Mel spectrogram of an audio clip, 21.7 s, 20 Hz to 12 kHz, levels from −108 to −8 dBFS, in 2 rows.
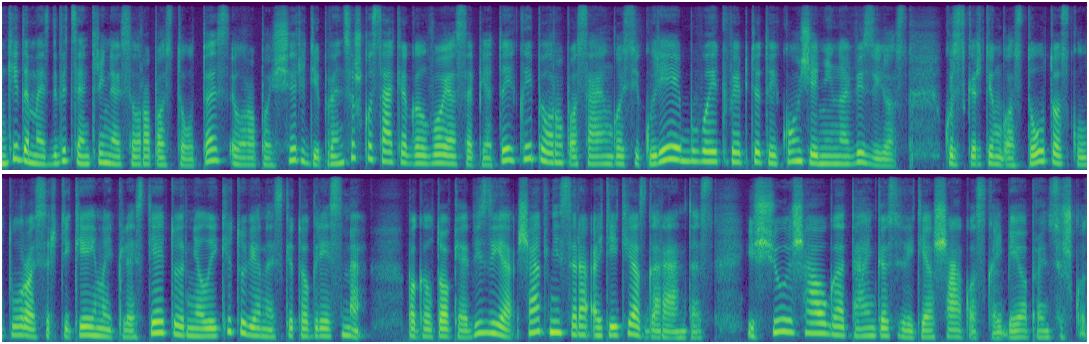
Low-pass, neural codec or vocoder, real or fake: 10.8 kHz; autoencoder, 48 kHz, 32 numbers a frame, DAC-VAE, trained on Japanese speech; fake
